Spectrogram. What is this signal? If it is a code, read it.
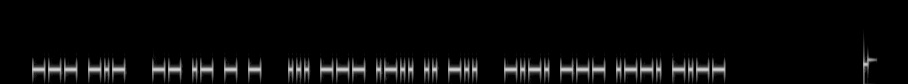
Morse code, heard as a keyed tone, about 32 wpm, 700 Hz. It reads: OK MATT SOLID COPY
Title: Practice QSO - Exchange 3 - More Info - 30wpm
